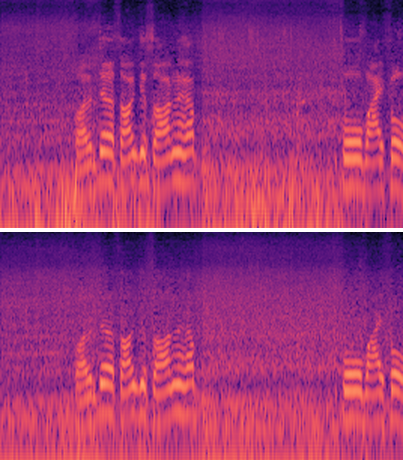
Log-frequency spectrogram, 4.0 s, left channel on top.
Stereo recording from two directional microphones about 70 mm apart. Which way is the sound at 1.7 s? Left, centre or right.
Centre.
